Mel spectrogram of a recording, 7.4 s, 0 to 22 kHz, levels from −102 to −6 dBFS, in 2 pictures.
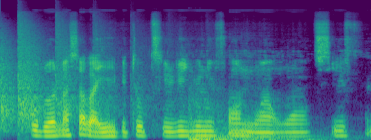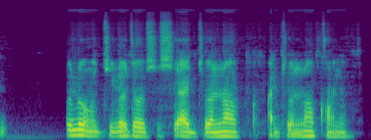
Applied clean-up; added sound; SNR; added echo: none; Drum + Clapping; 13 dB; none.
